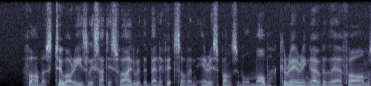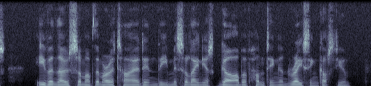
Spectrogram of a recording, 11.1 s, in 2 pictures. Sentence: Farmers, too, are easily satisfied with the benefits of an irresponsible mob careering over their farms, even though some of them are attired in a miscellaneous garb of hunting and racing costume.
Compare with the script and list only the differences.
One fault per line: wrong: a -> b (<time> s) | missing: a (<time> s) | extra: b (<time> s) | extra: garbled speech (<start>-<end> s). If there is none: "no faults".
wrong: a -> the (7.9 s)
